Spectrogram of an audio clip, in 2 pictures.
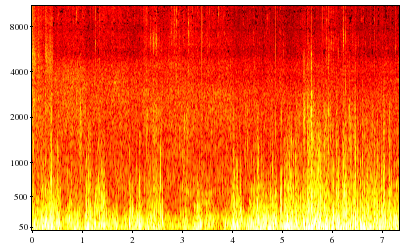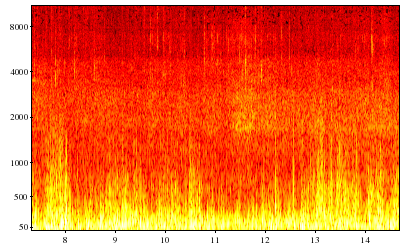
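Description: Wind buffeting the microphone: a loud, uneven low rumble that rises and falls in gusts, strongest around the middle.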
